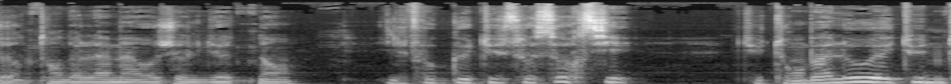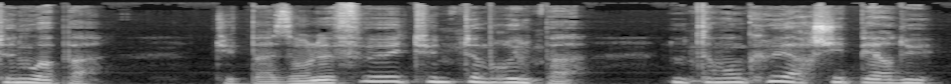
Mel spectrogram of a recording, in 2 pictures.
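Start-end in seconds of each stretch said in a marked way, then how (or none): 1.9-9.5 higher-pitched, lively astonishment; amazed marvelling. A narrator's reading. Nicolas greets the friend believed lost, marvelling. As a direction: marvel at each escape.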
